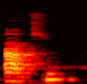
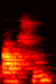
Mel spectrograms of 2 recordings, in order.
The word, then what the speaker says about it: Aksum: Para constituir suas grandes obeliscos, os trabalhadores de Aksum, ou Axum, né?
